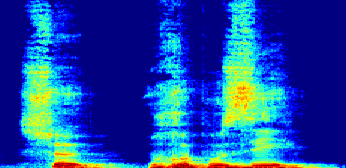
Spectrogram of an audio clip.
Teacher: Se, reposer, la R no se pronuncia. Y la S entre vocales vibra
